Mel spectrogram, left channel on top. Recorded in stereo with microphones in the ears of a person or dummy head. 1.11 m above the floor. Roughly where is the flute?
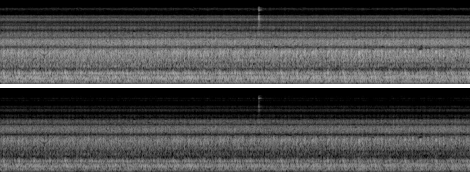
I don't hear a flute.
